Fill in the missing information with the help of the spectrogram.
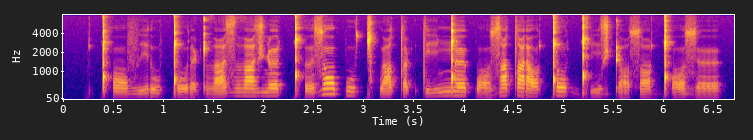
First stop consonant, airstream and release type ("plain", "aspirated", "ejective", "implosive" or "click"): click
